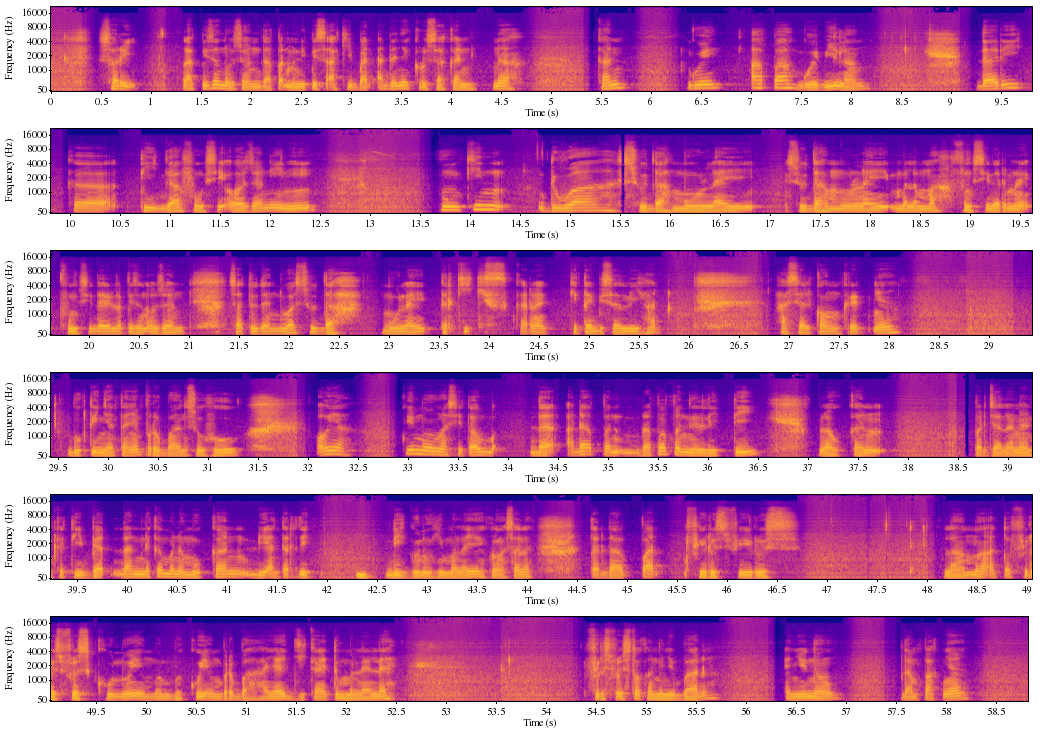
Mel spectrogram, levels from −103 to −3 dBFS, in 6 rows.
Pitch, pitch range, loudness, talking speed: 115 Hz, 115-130 Hz, -22 LUFS, 95 wpm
